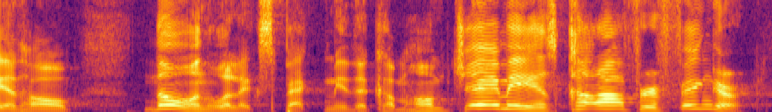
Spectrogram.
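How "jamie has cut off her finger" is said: higher, louder alarmed call; imagined family calling about an emergency; urgent caller. Pretend. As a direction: announce it like an emergency. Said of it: "imagined emergency call".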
